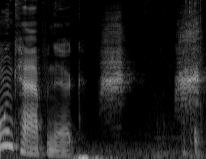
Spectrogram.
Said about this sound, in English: We need to get a duck out of the studio. Yeah. All right, go catch that duck,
